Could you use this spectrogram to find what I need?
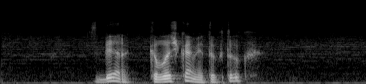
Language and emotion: Russian, positive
